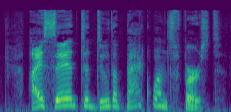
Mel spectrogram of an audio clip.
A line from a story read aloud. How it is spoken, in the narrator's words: the crocodile called out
